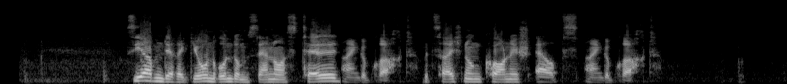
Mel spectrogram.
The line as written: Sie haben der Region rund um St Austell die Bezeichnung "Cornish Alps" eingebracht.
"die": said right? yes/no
no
